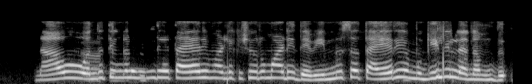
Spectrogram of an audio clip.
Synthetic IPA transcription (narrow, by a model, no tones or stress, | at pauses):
naːʋuond̪ut̪iŋɡɐɭɐnind̪eːt̪ɐjaːɾimaːɽlikːeʃuɾumaːɽid̪ːe̞ːʋiinːuːsɐt̪ɐjaːɾijemuɡililːɐnɐmɐd̪u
